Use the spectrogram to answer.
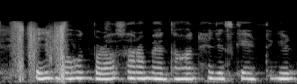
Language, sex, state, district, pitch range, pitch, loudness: Hindi, female, Delhi, New Delhi, 255-275 Hz, 270 Hz, -14 LUFS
